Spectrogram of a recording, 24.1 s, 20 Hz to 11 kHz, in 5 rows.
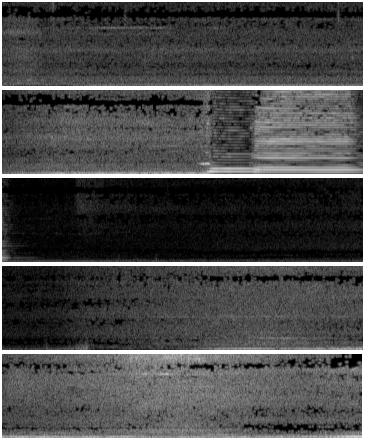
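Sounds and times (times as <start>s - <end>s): train running noise: 0.0s - 24.0s
two-tone train horn: 7.4s - 10.2s.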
